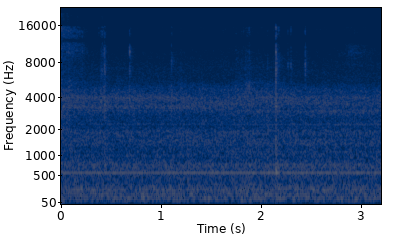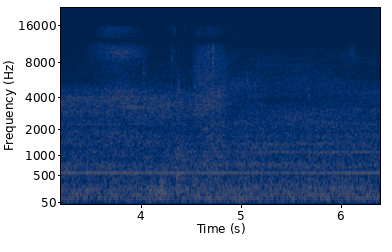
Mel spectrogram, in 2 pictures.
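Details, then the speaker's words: Anycubic Vyper 3D printer with TMC2209 silent drivers, auto-leveling and the bed slowly lowering. Only a steady fan hum and a faint constant tone are heard; the axis motors are nearly silent. Normal quiet operation. "slowly lowering the movements on this thing are hyper quiet the only thing that i hear is the fan"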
